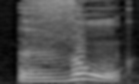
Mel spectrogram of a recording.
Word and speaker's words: vont: Right, then ils vont. Final T not pronounced, and then O and together, on vont.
